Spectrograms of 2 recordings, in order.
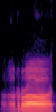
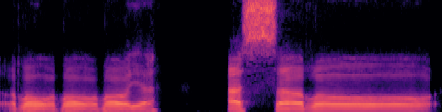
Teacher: ro-nya dibaca dengan tafkhim, ya, atau tebal, yaitu dengan cara mengangkat pangkal lidah, ya. Jadi pangkal lidahnya naikkan ke atas, ya.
